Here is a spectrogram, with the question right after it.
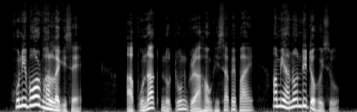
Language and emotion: Assamese, surprised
